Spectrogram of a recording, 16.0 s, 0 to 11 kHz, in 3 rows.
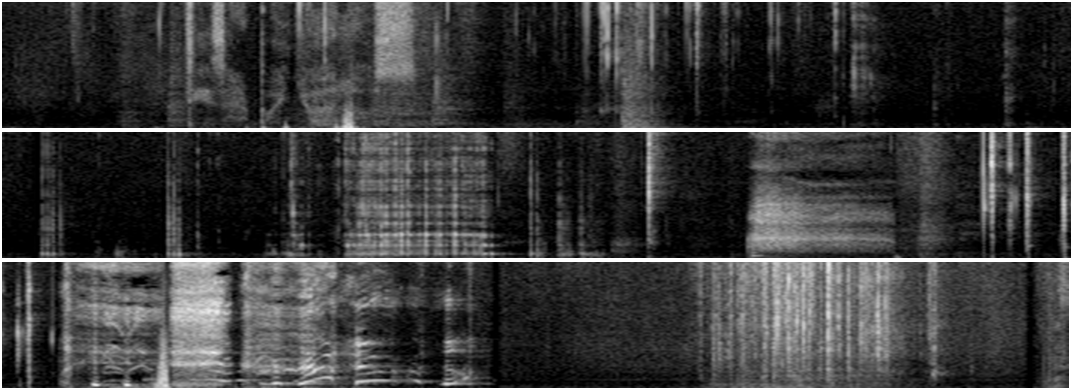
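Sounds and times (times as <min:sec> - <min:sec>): chip crunching: 0:02.7 - 0:08.7, 0:14.2 - 0:15.4
child drinking: 0:05.5 - 0:08.6
child burping: 0:06.8 - 0:07.9.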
